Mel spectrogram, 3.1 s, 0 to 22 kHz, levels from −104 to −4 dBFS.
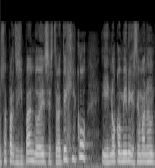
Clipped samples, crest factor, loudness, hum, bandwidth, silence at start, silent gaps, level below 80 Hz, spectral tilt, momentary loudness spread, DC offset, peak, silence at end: under 0.1%; 14 dB; -33 LUFS; none; 12.5 kHz; 0 s; none; -58 dBFS; -6.5 dB/octave; 5 LU; under 0.1%; -18 dBFS; 0 s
